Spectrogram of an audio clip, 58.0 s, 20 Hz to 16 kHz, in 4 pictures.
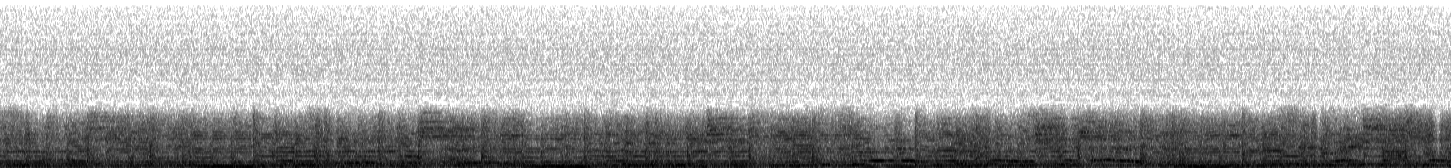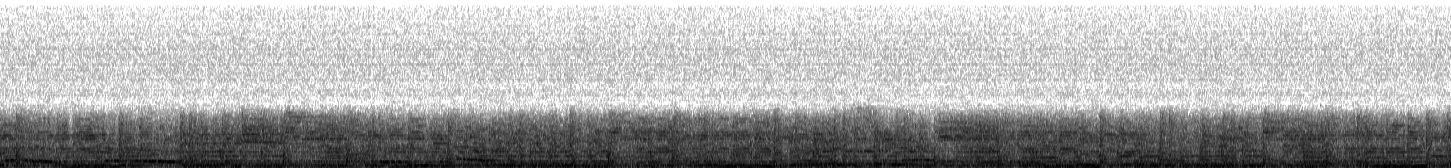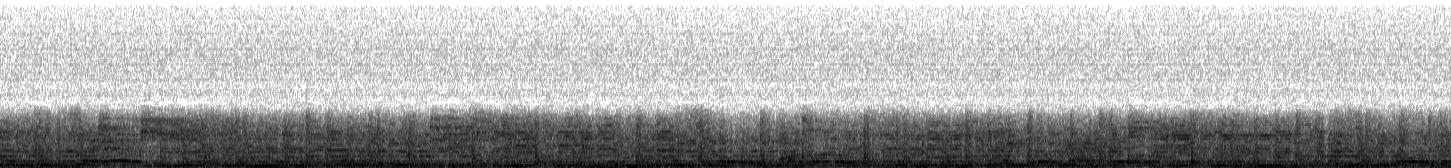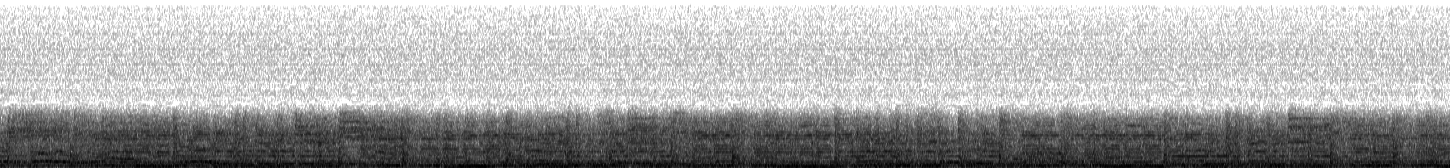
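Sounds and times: distorted electric guitars: 0.0s - 58.0s
drums: 0.0s - 58.0s
shouted vocals: 7.8s - 20.3s, 21.6s - 27.2s, 29.0s - 33.9s, 34.8s - 58.0s.

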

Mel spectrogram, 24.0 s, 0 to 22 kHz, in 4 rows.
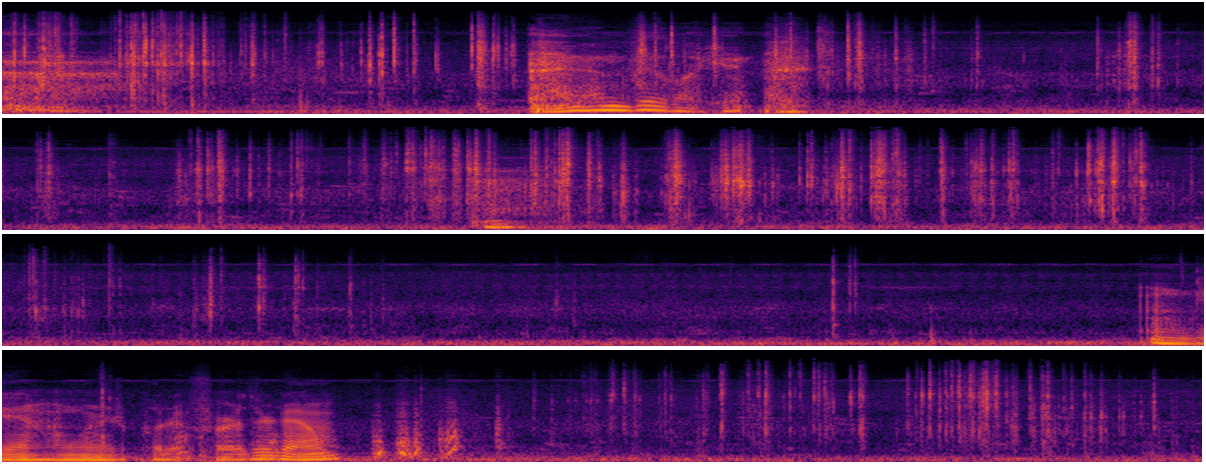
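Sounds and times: tape crinkling and crackling: 0.0s - 14.0s, 20.0s - 24.0s.

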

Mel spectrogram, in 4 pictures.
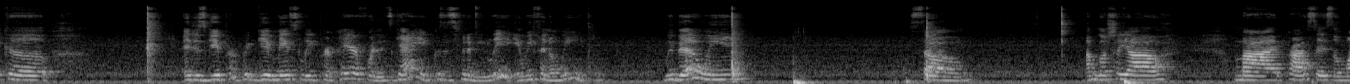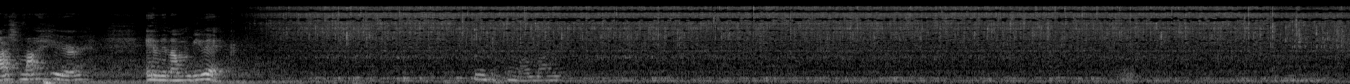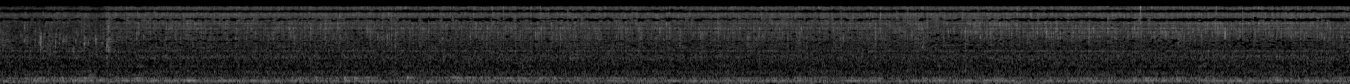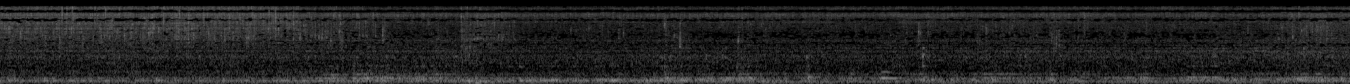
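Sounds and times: faucet running into steel sink: 16.1s - 54.0s.

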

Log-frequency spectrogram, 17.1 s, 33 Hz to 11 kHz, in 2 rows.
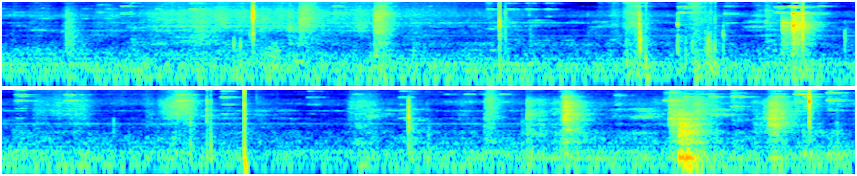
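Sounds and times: low steady hum: 0.0s - 17.0s
light sharp clicks and clinks: 4.8s - 17.0s.

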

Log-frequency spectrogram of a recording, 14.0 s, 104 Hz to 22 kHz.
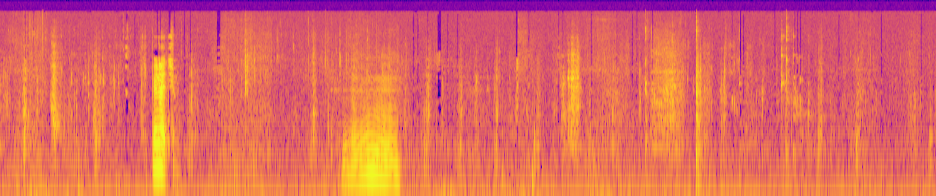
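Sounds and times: chewing with mouth clicks: 0.0s - 14.0s.

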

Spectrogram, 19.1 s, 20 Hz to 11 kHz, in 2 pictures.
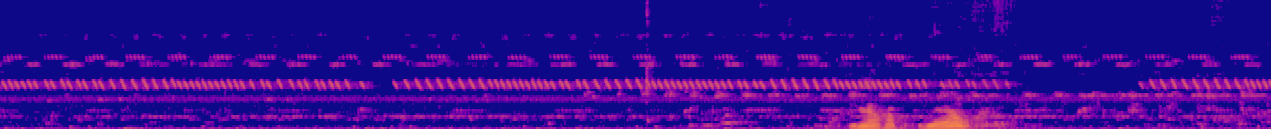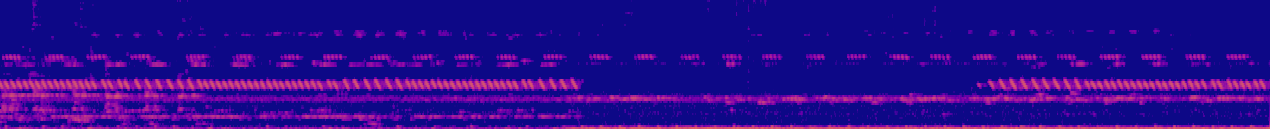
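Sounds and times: high insect tones: 0.0s - 15.7s
cricket trill: 0.0s - 19.0s
low rumble: 13.8s - 19.0s.

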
